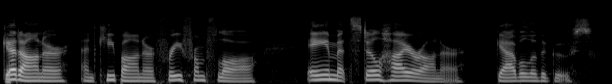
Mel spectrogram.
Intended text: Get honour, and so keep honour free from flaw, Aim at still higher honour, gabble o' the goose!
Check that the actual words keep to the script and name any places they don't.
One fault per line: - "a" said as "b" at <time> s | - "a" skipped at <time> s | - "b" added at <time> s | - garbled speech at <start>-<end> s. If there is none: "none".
- "so" skipped at 1.0 s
